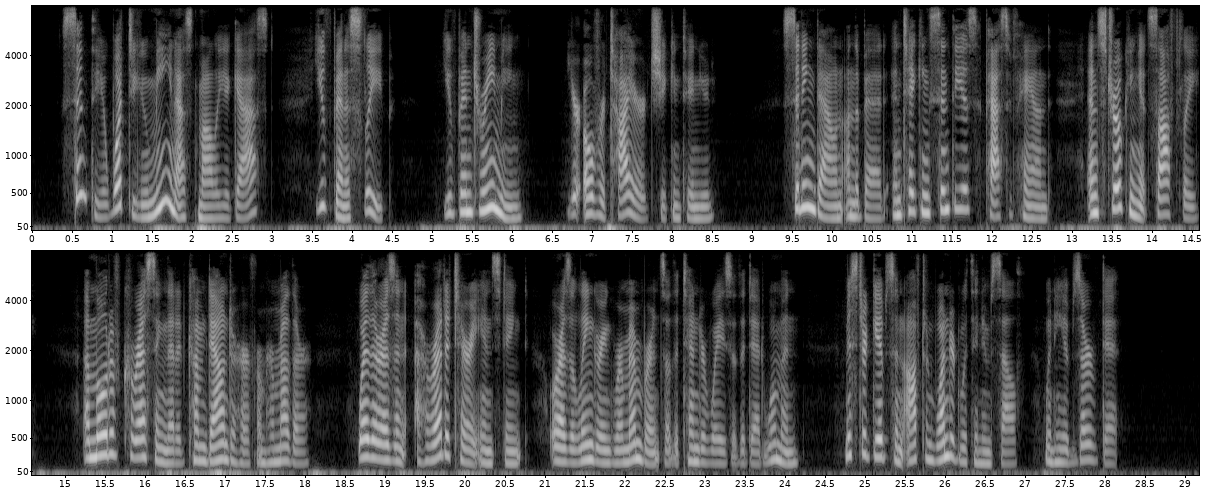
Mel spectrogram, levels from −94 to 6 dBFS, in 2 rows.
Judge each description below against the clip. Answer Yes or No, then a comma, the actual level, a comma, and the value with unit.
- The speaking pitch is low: No, high, 190 Hz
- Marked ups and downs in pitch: Yes, wide, 5.9 semitones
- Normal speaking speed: Yes, average, 150 wpm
